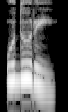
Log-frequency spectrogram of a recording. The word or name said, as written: ಉದುರಿ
